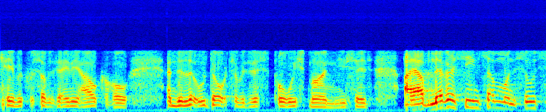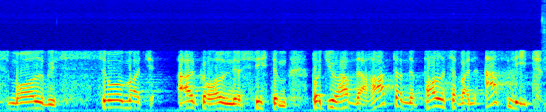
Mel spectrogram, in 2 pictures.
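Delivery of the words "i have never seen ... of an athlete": very bad fake Polish accent, pitched up. Retelling what a doctor once told the speaker, in a bad Polish accent. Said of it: "Worst Polish accent you've probably ever heard".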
